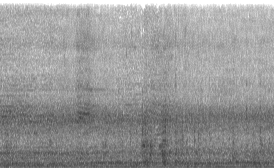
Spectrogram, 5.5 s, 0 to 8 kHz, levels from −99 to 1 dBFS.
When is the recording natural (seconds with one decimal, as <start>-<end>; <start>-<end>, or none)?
0.0-1.2; 2.3-3.2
